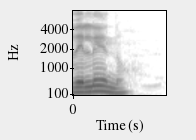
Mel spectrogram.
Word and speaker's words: Delano: Bueno, se escribe Delano. – Delano y se pronuncia Deleno.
